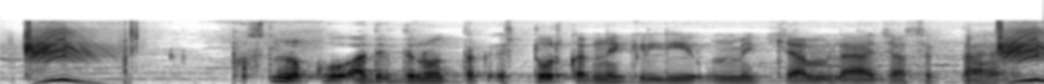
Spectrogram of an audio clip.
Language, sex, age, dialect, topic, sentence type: Hindi, male, 25-30, Marwari Dhudhari, agriculture, question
